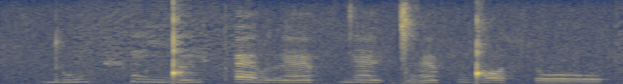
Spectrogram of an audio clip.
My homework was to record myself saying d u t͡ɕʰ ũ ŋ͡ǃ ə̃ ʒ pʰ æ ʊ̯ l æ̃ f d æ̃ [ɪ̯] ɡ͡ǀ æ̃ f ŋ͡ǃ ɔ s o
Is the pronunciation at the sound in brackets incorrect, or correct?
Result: correct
